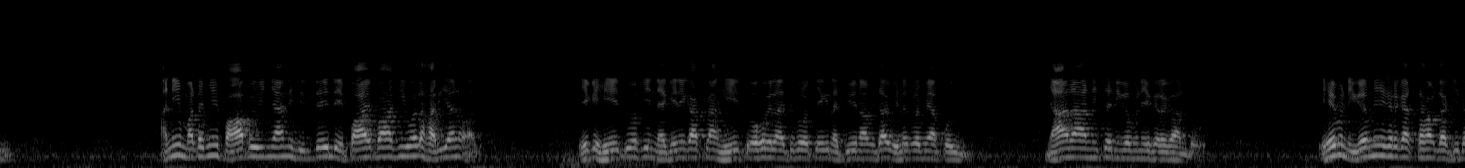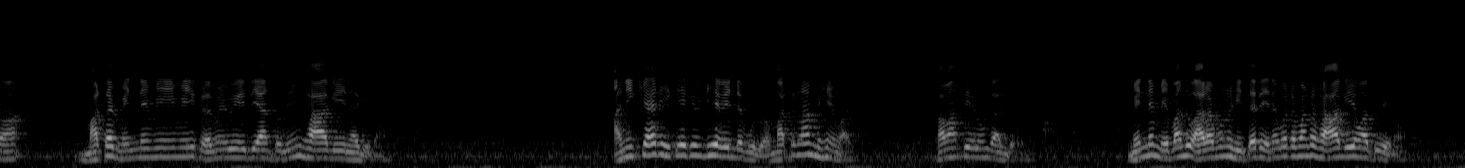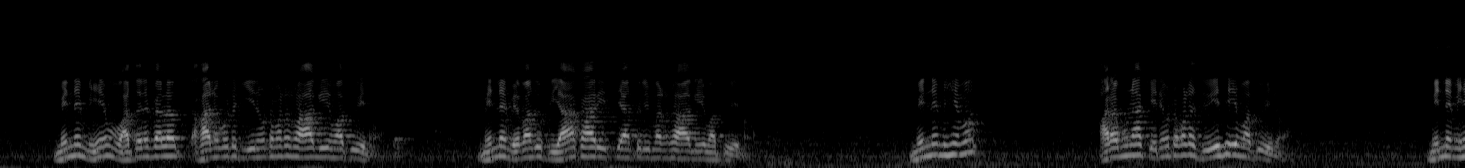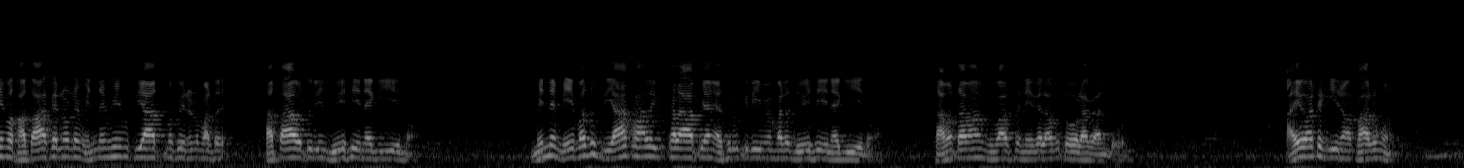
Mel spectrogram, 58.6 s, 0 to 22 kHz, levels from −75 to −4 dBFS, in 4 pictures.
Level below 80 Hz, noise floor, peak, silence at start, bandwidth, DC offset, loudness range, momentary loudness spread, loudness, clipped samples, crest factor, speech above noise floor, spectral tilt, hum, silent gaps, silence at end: -74 dBFS; -67 dBFS; -24 dBFS; 0 s; 13 kHz; under 0.1%; 5 LU; 12 LU; -42 LUFS; under 0.1%; 18 dB; 26 dB; -6.5 dB/octave; none; none; 0.05 s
